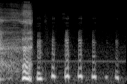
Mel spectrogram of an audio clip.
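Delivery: high burst of laughter; real laugh. Real, not acted. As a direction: laugh at your own fright. Laughs at own scare.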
